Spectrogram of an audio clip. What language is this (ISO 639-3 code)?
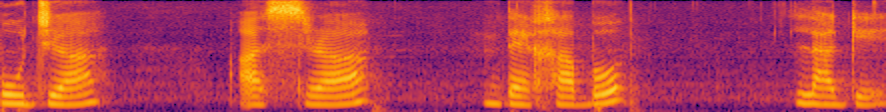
asm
